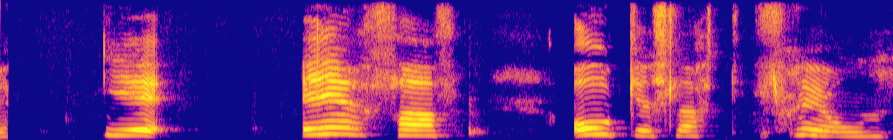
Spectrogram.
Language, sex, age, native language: Icelandic, male, 10, Icelandic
